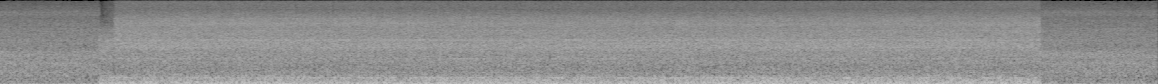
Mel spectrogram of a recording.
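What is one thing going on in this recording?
Jet engines roar loudly outside an airliner in flight.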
